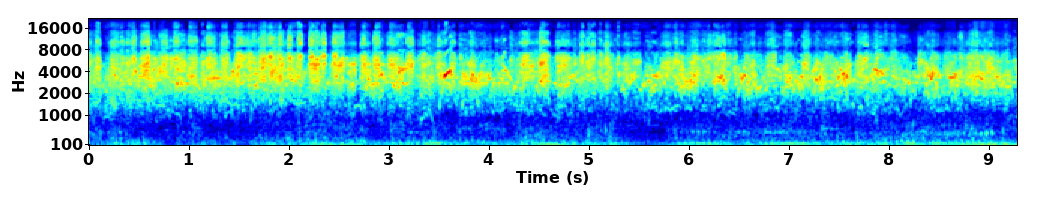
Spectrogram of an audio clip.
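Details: Colony of budgerigars chirping and warbling in an aviary, a thick, steady high-pitched chorus with rapid tick-like notes and one louder squeaky call near the middle.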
